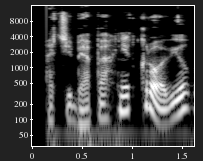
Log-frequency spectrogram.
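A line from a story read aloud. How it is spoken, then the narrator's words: Sudden frightened mother. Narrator (Russian): вдруг испуганно проговорила мать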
